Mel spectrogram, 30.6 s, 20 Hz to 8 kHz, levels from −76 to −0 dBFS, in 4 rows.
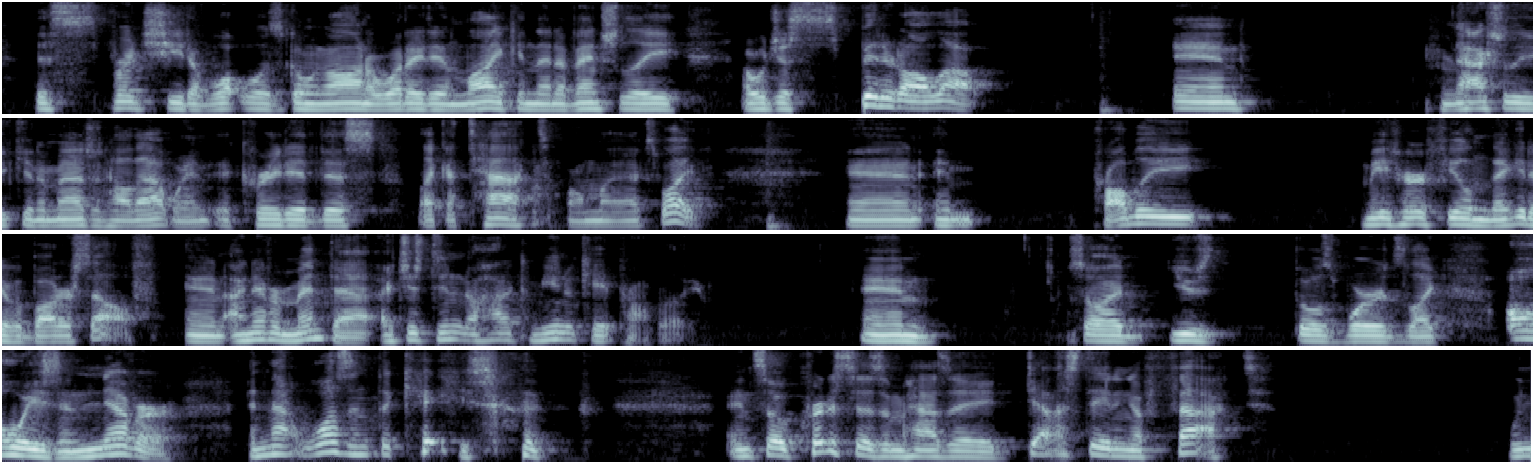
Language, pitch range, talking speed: English, 110-130 Hz, 165 wpm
